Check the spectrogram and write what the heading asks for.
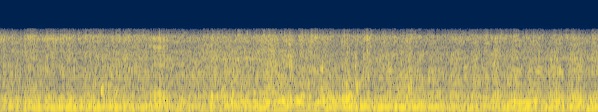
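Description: Boat motor idling with a steady low hum.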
